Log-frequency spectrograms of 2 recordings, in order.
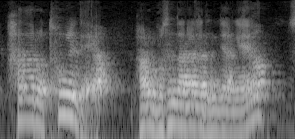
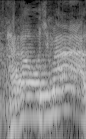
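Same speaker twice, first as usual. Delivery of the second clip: mock yell; 6 semitones higher, 5 dB louder than usual. Acting student spraying bug.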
